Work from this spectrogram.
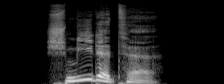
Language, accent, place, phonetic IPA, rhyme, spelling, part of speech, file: German, Germany, Berlin, [ˈʃmiːdətə], -iːdətə, schmiedete, verb, De-schmiedete.ogg
- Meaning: inflection of schmieden: 1. first/third-person singular preterite 2. first/third-person singular subjunctive II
